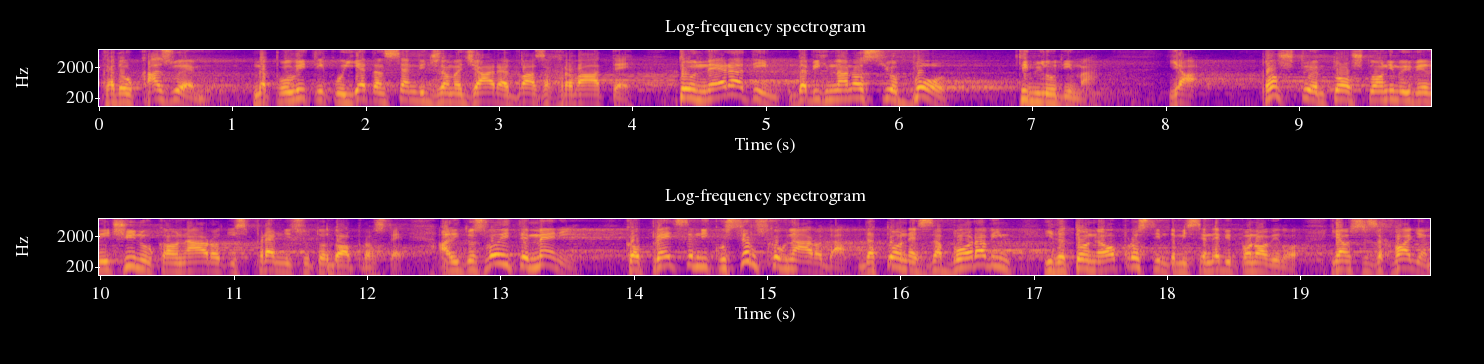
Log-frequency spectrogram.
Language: Serbian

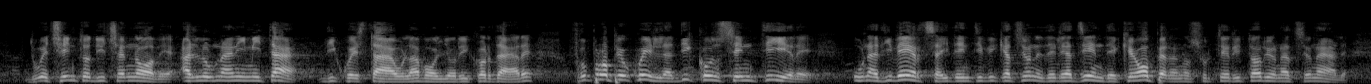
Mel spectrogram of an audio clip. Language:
Italian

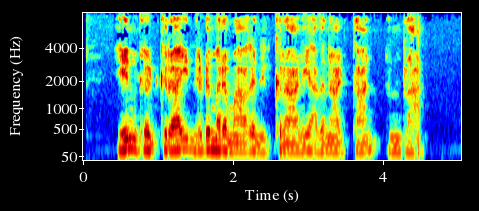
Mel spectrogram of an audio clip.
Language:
Tamil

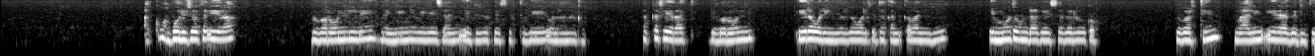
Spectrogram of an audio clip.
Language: Oromo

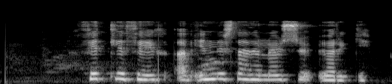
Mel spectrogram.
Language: Icelandic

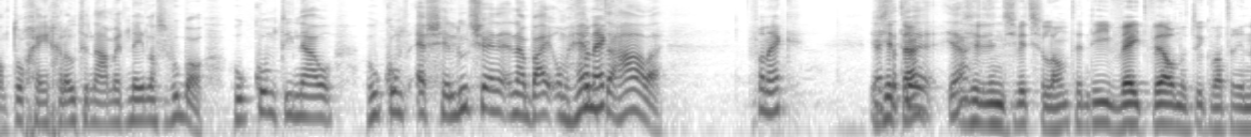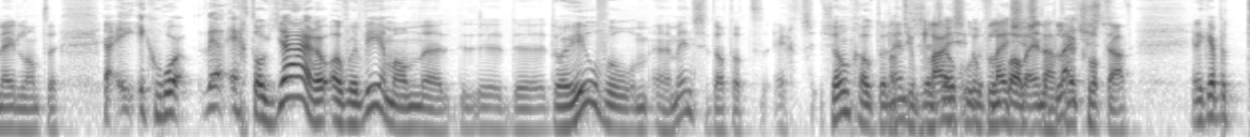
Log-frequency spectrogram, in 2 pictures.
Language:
Dutch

